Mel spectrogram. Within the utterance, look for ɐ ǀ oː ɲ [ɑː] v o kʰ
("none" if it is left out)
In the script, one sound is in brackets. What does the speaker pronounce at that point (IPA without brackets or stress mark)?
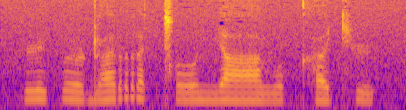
aː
